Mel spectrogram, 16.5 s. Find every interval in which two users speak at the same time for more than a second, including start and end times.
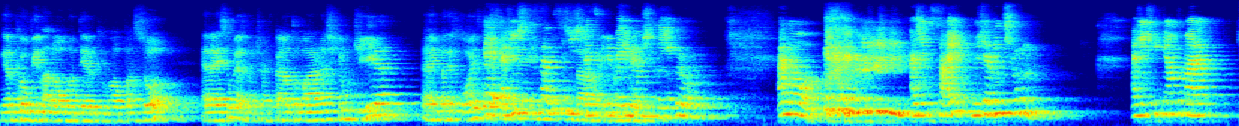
6.5-8.5

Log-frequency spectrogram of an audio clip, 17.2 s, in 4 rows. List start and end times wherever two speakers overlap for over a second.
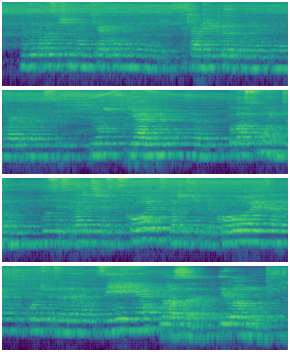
none

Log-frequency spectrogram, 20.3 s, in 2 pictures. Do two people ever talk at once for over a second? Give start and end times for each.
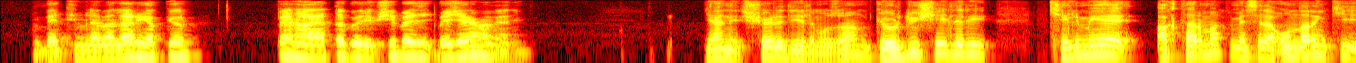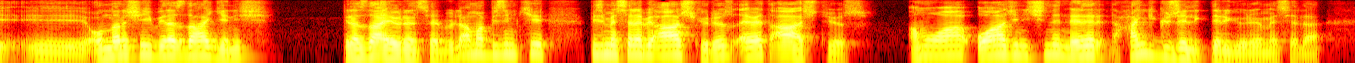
none

